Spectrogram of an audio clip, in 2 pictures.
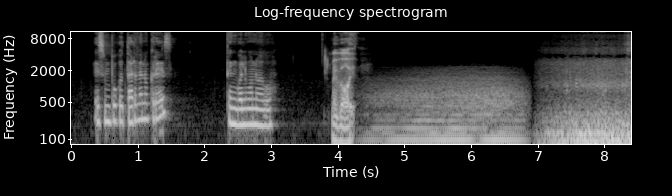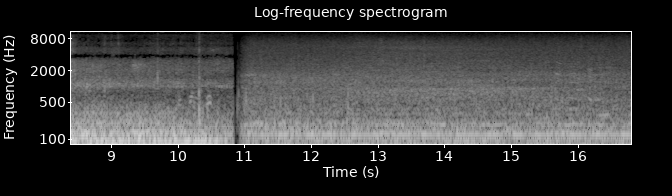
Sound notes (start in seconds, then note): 4.2 suspense atmospheric sound; 7.1 car drives; 11.1 footsteps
